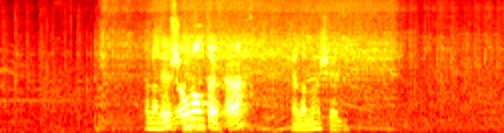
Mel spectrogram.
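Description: A chainsaw revs loudly.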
